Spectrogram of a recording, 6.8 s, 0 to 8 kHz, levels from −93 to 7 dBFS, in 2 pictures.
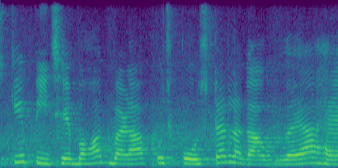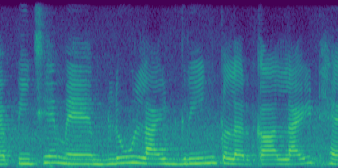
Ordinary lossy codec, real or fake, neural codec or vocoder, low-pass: none; real; none; none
